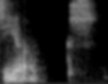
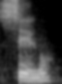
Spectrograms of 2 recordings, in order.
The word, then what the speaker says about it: Sioux: obelisk in sioux city i don't think it's pronounced seahawks but sue has a corner that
